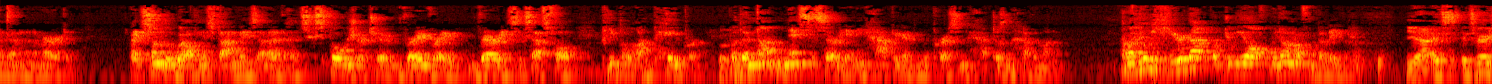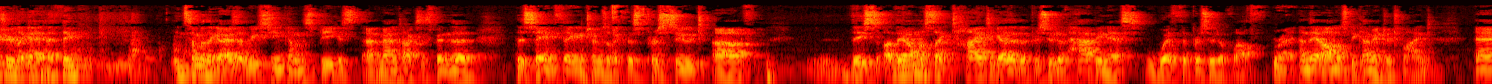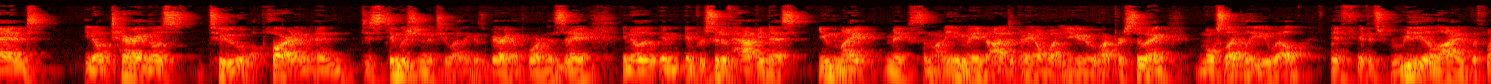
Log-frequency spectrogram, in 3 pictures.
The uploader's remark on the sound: Apologies for the poor audio quality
